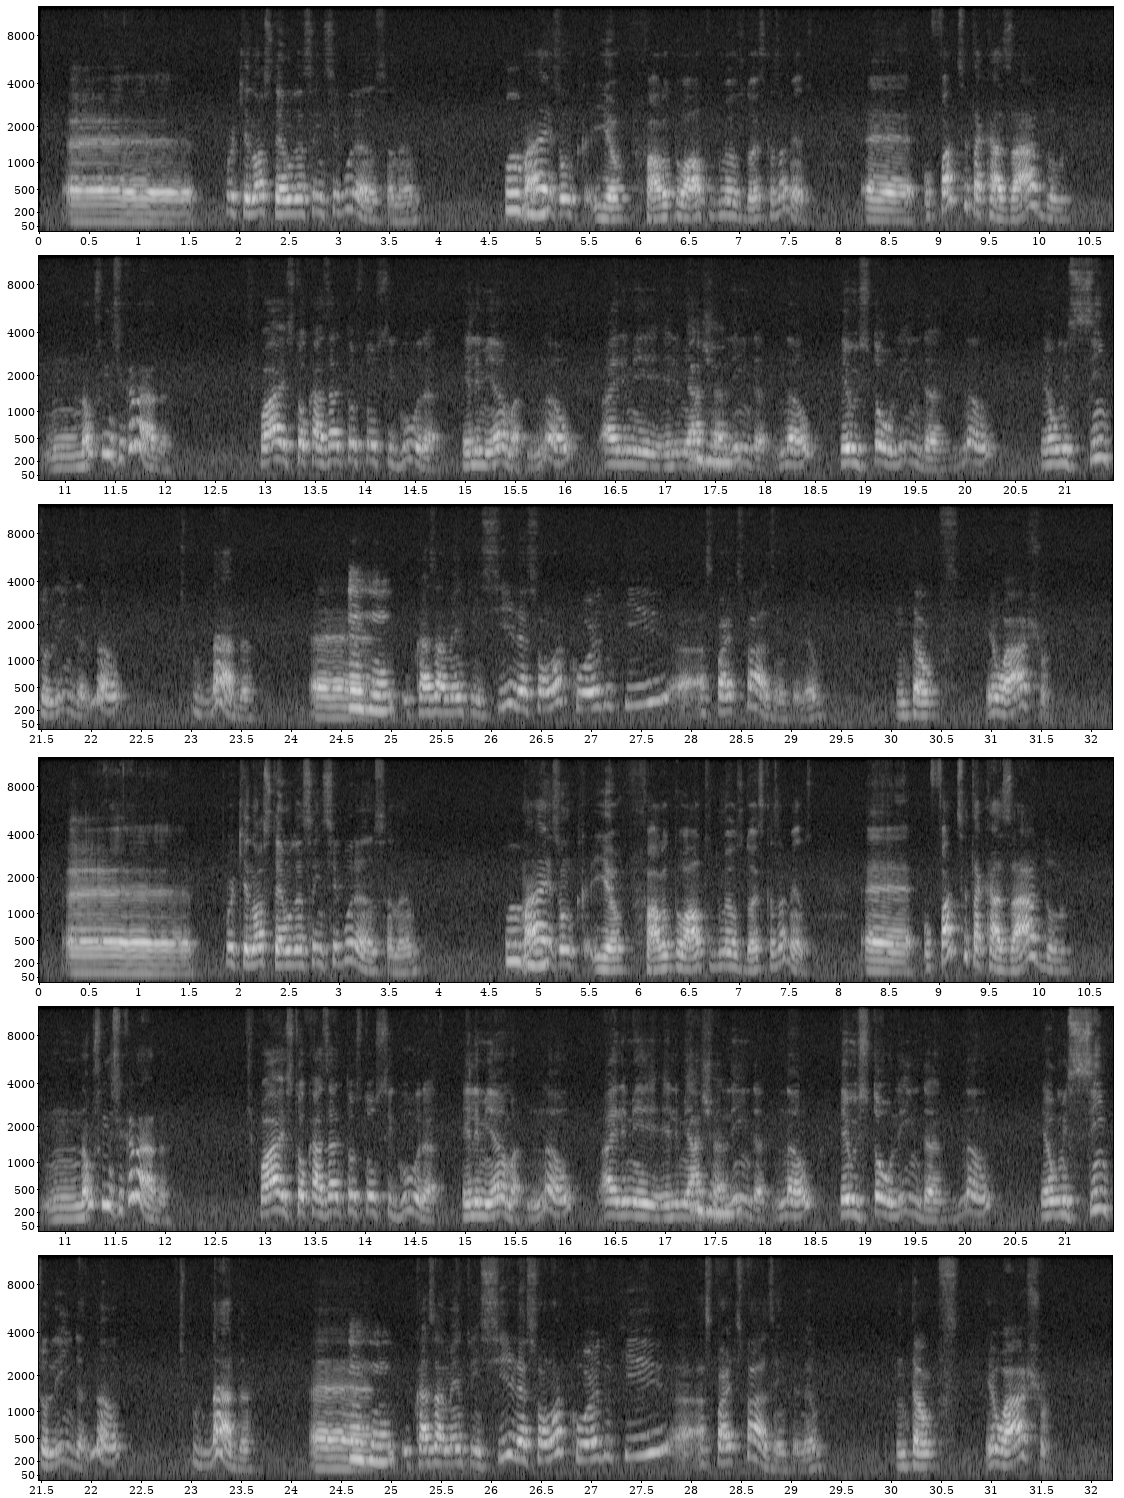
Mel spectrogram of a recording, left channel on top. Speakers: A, on the right; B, on the left.
A: é, porque nós temos essa insegurança, né?
B: uhum,
A: Mais um. E eu falo do alto dos meus dois casamentos. É, o fato de você estar casado não significa nada. Tipo, ah, estou casado, então estou segura. Ele me ama? Não. Ah, ele me, ele me
B: uhum,
A: acha linda? Não. Eu estou linda? Não. Eu me sinto linda? Não. Tipo, nada. É,
B: uhum,
A: o o casamento em si, ele é só um acordo que ah, as partes fazem, entendeu? Então, eu acho.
